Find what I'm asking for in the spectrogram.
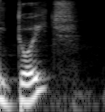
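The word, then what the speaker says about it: Deutch: Adaptation of Rachel Mead's novel starring Zoe Deutsch. Apparently is how you pronounce it.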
